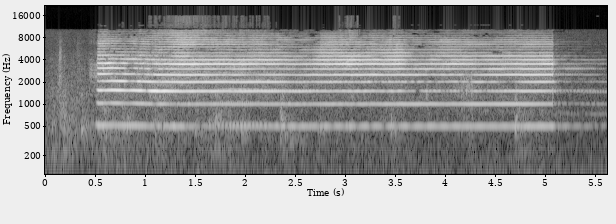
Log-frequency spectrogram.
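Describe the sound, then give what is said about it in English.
A single loud, sustained air horn blast holds a steady, brassy tone for about four and a half seconds, then cuts off, leaving faint outdoor ambience. It sounds at 12 noon at the British Open at St. Andrews, Scotland, to begin a two-minute silence for the victims of the London bombings. “This will begin on the sound of an air horn.”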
